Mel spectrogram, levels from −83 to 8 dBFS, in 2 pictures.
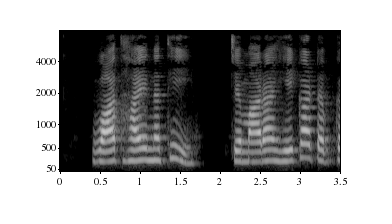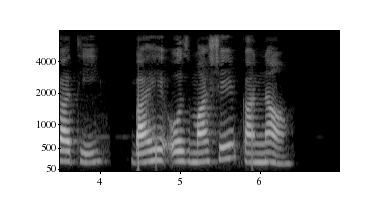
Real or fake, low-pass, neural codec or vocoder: real; 7.2 kHz; none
